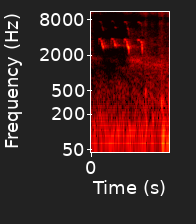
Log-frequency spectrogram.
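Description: A chicken, a young bird just acquired, gives a few soft high clucks and chirps nearby, quiet and brief, with low rustling and handling noise near the end.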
